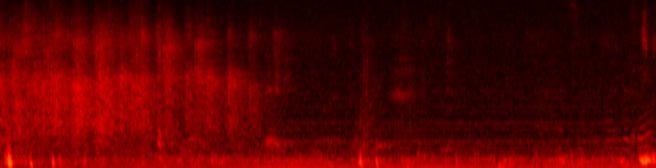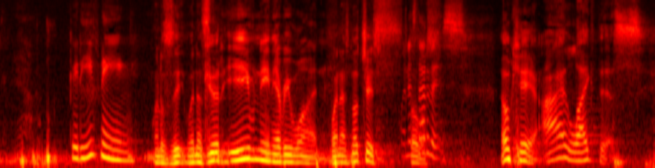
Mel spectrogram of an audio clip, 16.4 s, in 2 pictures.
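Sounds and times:
applause at a bilingual church family night welcoming two pastors: 0.0 - 3.7
speech: 9.1 - 16.3.

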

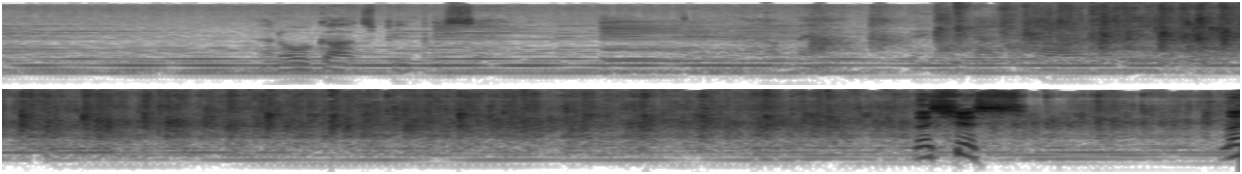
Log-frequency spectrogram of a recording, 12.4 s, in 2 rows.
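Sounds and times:
speech: 1.5 - 3.4, 10.8 - 11.4
church congregation applauding its pastor during a service: 4.0 - 12.3.

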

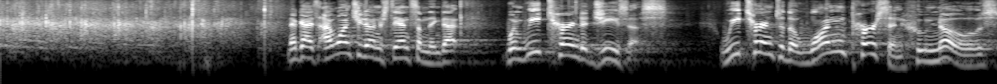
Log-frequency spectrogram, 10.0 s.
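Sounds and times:
audience applause at a church youth talk: 0.0 - 2.8
speech: 2.9 - 9.9.

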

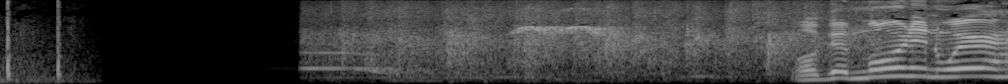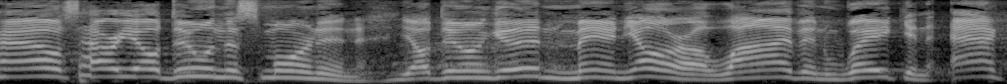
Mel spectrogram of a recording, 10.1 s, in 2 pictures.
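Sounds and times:
church audience applause: 1.5 - 5.4
speech: 4.0 - 10.0.

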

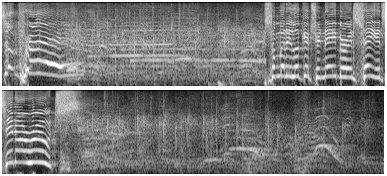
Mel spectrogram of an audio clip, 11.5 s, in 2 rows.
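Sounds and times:
audience clapping and applauding: 0.1 - 4.5, 6.9 - 11.4
speech: 4.0 - 7.2.

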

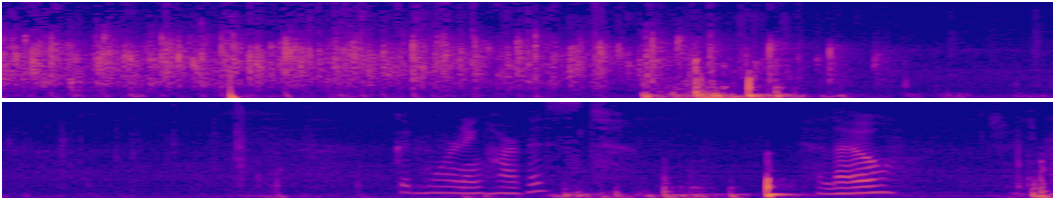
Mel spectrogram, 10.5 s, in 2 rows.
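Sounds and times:
audience applause: 0.0 - 4.5
speech: 7.8 - 8.5, 9.4 - 9.8.

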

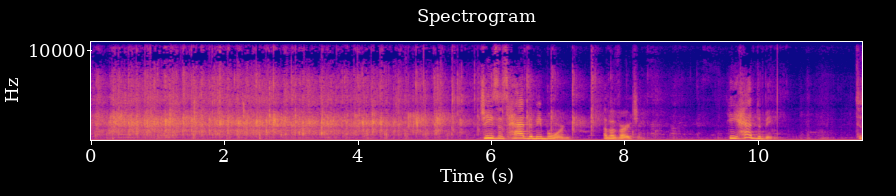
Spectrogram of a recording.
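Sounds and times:
audience applause: 0.0 - 7.7
speech: 5.9 - 8.4, 9.6 - 10.4.

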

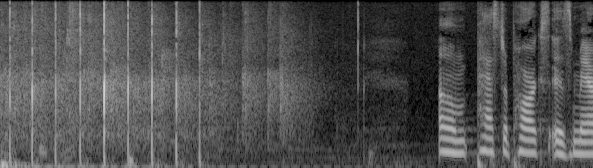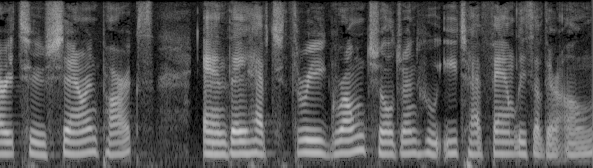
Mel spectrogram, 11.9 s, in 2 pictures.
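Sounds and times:
audience applause: 0.0 - 3.2
speech: 4.4 - 11.8.

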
